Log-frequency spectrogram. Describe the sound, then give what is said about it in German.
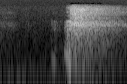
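A single heavy exhale huffs into the microphone from a person sitting at a desk with a hand in front of the mouth, a broad breathy rush that starts abruptly and trails off over about half a second, with no speech. “Ich schnaufe wieder, ich weiß.”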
